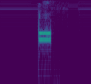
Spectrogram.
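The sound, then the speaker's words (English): A lunch timer alarm sounds as a single short electronic beep, a steady mid-pitched tone lasting a fraction of a second, followed by a brief crackle of noise before falling quiet. “My lunch timer just went off, so I got to go get the food.”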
